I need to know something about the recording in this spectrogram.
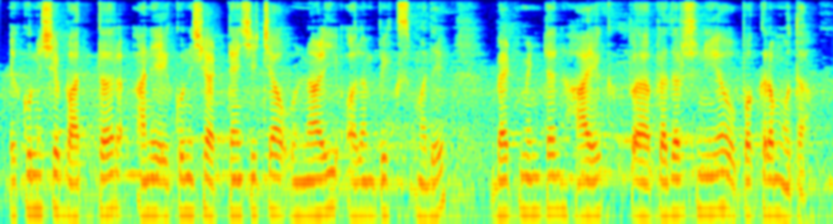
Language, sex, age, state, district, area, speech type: Marathi, male, 30-45, Maharashtra, Ratnagiri, urban, read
